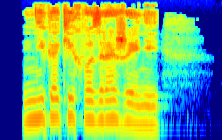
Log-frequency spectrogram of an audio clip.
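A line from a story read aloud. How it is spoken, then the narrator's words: Forced smile. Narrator (Russian): выдавил улыбку Фисин папенька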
